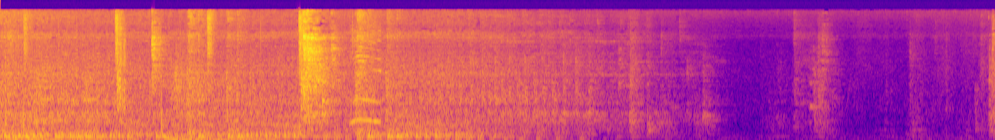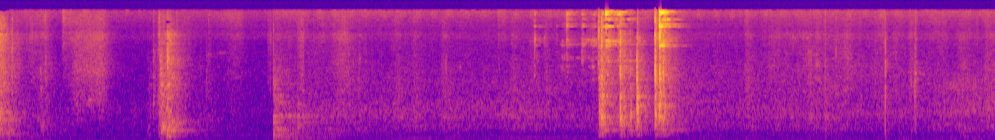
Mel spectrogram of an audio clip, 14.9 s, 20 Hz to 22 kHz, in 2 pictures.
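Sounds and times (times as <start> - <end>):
lawn mower engine running: 0.0 - 5.2.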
